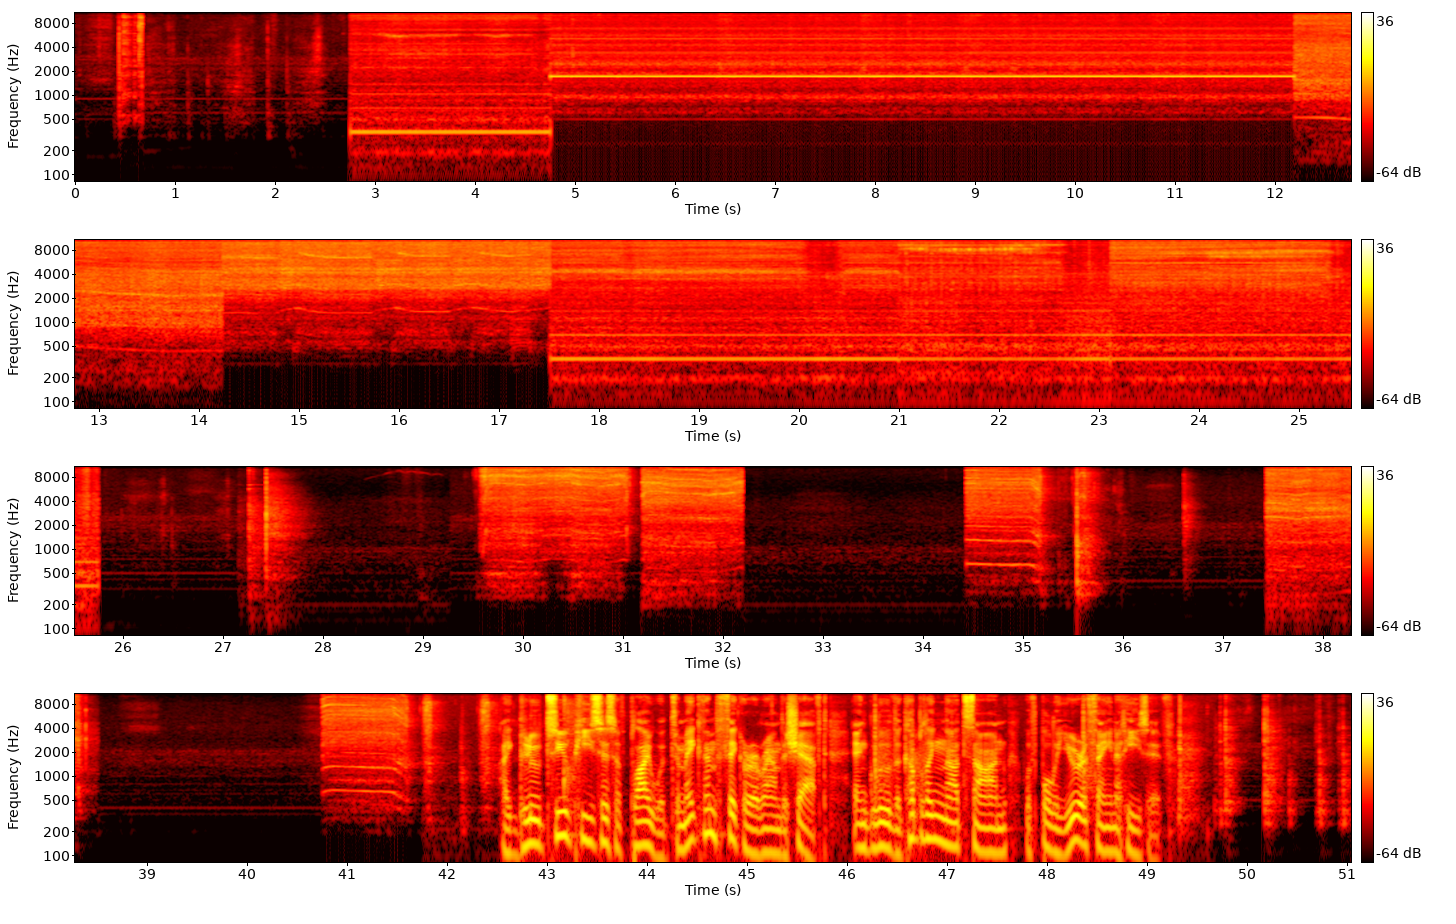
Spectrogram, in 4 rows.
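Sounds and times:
band saw cutting wood: 0:02.8 - 0:05.0, 0:06.4 - 0:25.8
cordless drill boring into wood: 0:12.2 - 0:25.8, 0:29.6 - 0:32.2, 0:37.4 - 0:38.5, 0:40.8 - 0:41.9
motor hum: 0:17.5 - 0:25.8.

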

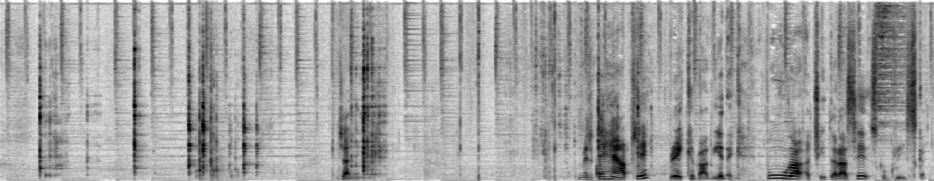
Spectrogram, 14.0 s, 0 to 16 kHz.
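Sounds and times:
spoon scraping a pan: 0:00.5 - 0:04.1, 0:05.2 - 0:05.9
spoon clinking on metal: 0:02.8 - 0:04.0, 0:05.3 - 0:05.8.

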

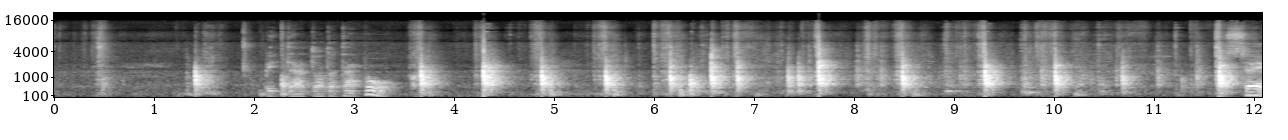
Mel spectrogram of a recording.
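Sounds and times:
knife chopping on wooden board: 0:01.4 - 0:02.4, 0:03.6 - 0:11.9.

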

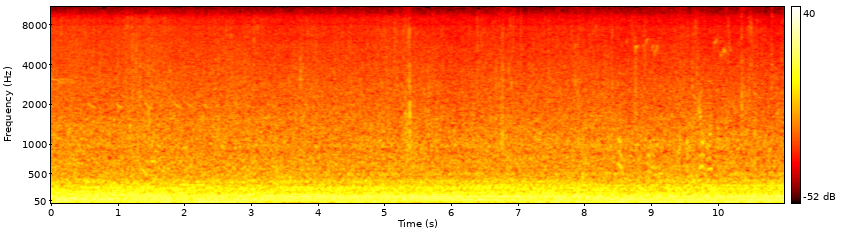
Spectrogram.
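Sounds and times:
ferry engine drone: 0:00.0 - 0:11.0
propeller wash churning water: 0:00.0 - 0:11.0.

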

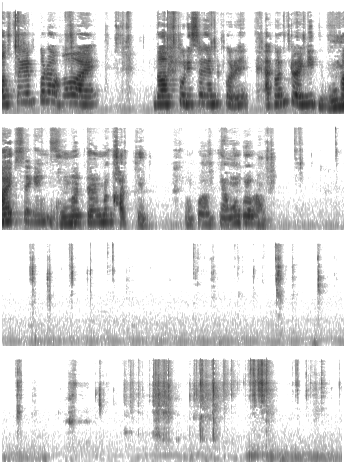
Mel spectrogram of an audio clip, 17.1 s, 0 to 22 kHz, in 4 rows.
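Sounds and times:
chewing crunchy shells: 0:00.1 - 0:03.3, 0:07.5 - 0:17.0.

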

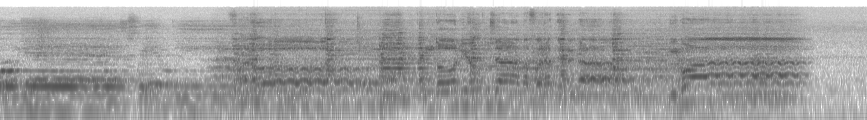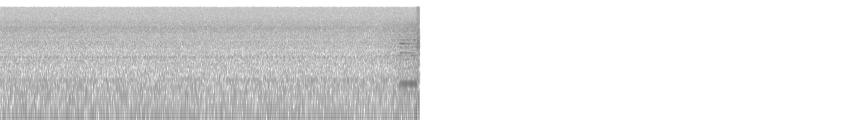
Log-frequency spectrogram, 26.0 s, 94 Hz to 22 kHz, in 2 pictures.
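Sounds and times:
singer with wide vibrato: 0:00.0 - 0:12.2
low hum: 0:00.0 - 0:19.3.

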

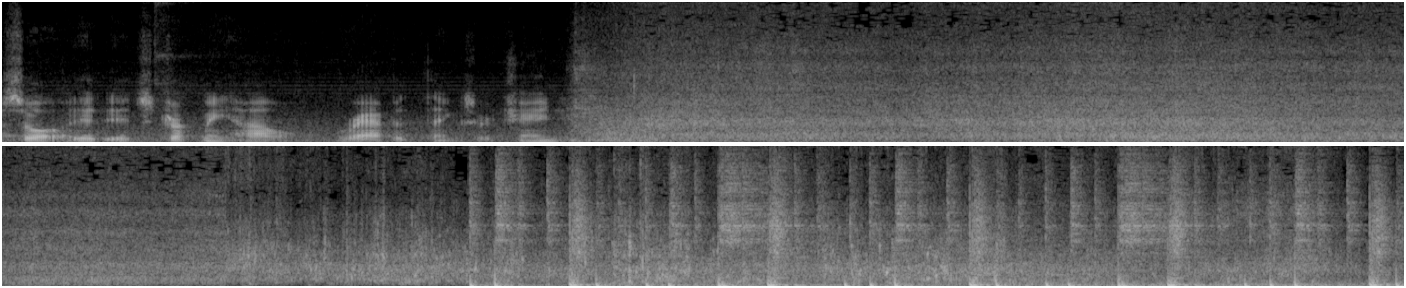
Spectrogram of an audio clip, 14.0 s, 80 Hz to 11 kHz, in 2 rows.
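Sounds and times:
wind: 0:00.0 - 0:13.8
waves washing on rocky shore: 0:02.8 - 0:13.7
music beat: 0:09.4 - 0:14.0.

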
